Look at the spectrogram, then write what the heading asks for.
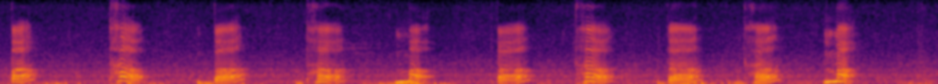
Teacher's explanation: এখানে কিন্তু ফ হবে না, ফ হবে না, দাঁত আর ঠোঁটের ব্যবহার হবে না। ফ, প যেভাবে বলছি, একবার বন্ধ একবার অন।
